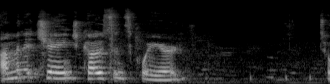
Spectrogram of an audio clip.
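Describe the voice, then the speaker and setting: A woman talks at a fairly slow speed with ordinary pitch variation, her voice carrying audible room echo over noticeable background noise. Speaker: math teacher. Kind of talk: lecture. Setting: classroom. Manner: animated.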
